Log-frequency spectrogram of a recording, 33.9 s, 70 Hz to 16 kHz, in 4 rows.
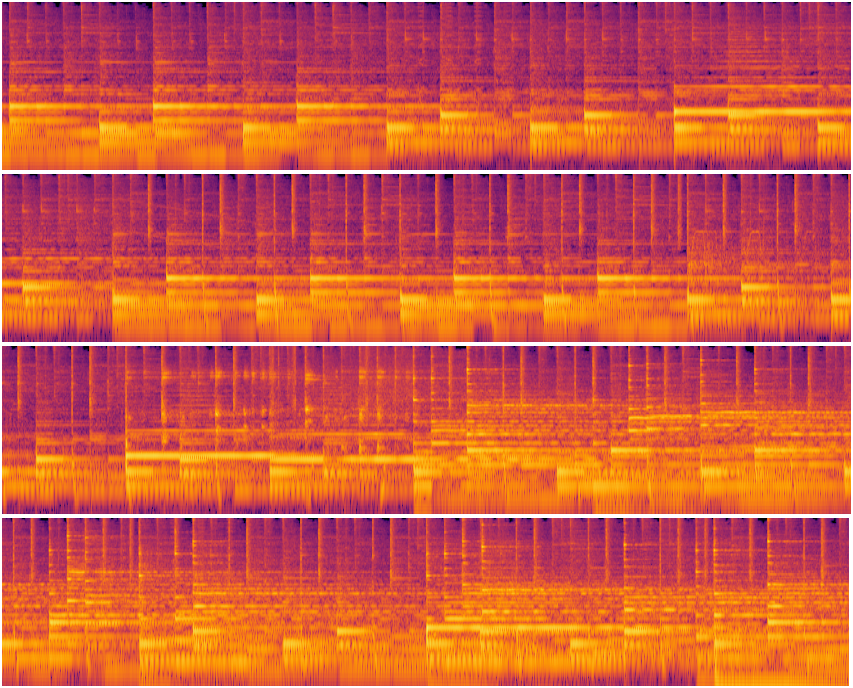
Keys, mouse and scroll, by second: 1.8 middle click, 2.3 3, 2.5 click, 2.9 x, 3.7 middle click, 4.0 click, 4.5 KP_1, 4.8-5.2 scroll up 1, 5.2 g, 6.0-6.4 scroll down 1, 6.4 g, 7.7 s, 9.7 e, 11.3 KP_Add, 11.7 KP_3, 12.6 s, 14.1 s, 15.8-16.5 middle drag, 16.5 KP_1, 17.8 KP_3, 18.7 ctrl+r, 19.8 s, 21.3-22.4 middle drag, 22.4 KP_1, 22.9 scroll up 2, 23.0-24.7 scroll down 2, 25.5 ctrl+r, 27.0 KP_Decimal, 27.7 s, 29.6-30.5 drag, 30.5 s, 32.4-32.9 scroll down 7, 32.9-33.4 shift+middle drag, 33.4-33.9 scroll up 1.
